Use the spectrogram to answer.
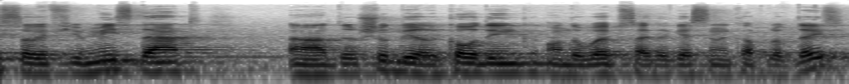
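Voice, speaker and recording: A man speaks with an Israeli accent. There is audible room echo. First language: Hebrew. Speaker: software architect and conference speaker. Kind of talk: conference talk. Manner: hesitant, many fillers.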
